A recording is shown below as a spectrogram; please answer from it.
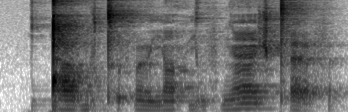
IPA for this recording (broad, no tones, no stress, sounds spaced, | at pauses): ŋ͡ǃ a b u tʼ ə f ə̃ː j ã f j u f ɡ æ̃ː ʃ tʼ æ f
